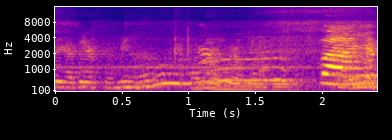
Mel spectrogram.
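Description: Indistinct background chatter of several voices, quieter than the calls around it.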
